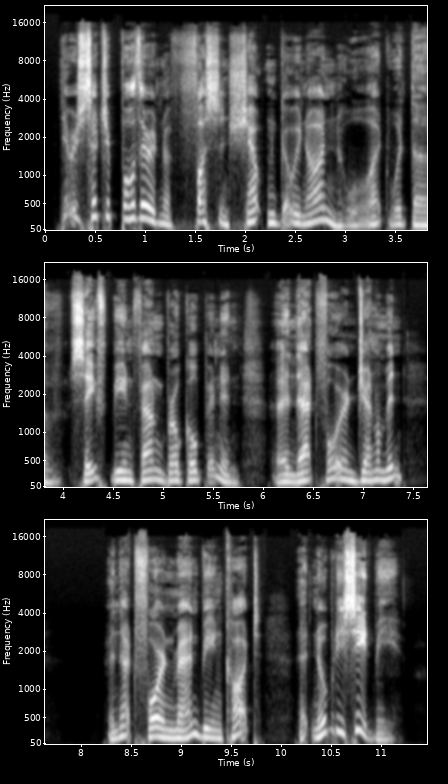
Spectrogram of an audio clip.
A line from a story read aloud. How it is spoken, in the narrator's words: whimpered the elderly Mr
